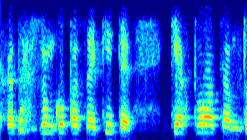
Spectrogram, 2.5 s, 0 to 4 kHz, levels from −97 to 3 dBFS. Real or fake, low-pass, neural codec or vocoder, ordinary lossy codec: real; 3.6 kHz; none; Opus, 16 kbps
